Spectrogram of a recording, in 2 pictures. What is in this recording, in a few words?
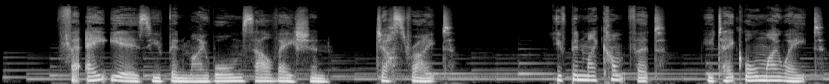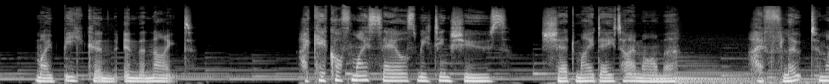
Commercial Mix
